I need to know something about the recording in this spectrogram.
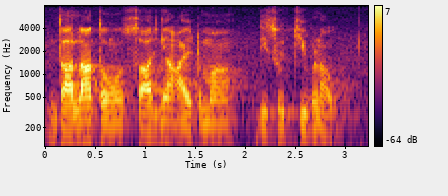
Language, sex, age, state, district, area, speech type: Punjabi, male, 18-30, Punjab, Shaheed Bhagat Singh Nagar, rural, read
